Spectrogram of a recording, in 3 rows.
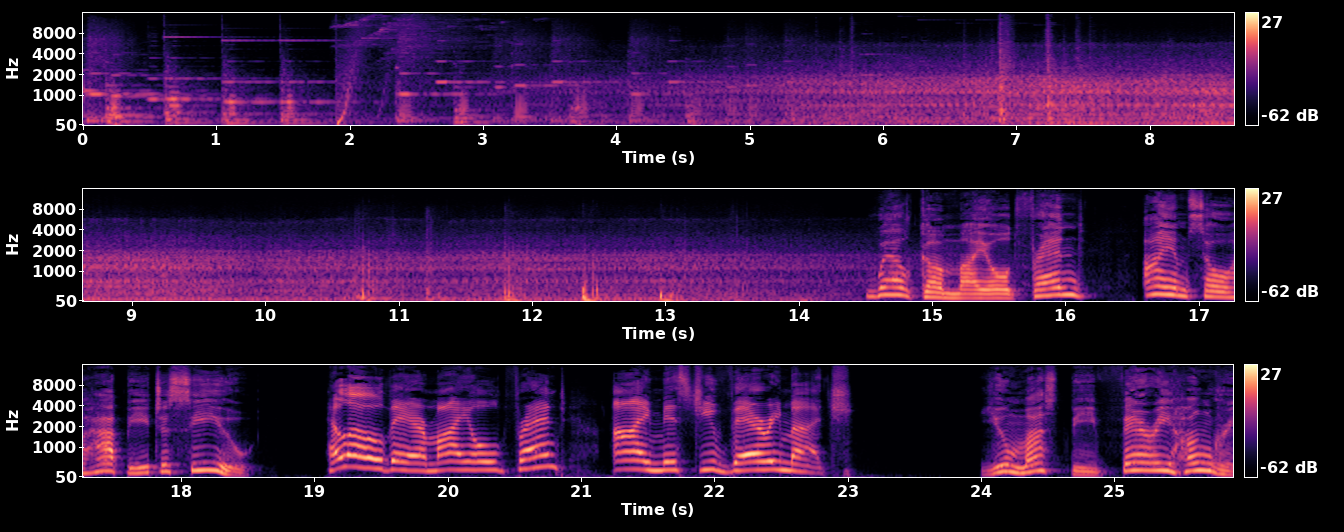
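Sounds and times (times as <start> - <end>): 
city bus bright ringing chime: 3.4 - 10.4
footsteps clacking as people step off a bus: 10.6 - 14.2
speech: 14.6 - 23.1, 24.0 - 25.8.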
